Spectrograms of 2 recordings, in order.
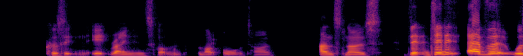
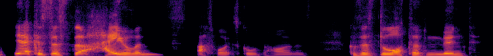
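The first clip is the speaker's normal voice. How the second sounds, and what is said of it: Bad put-on Scottish accent. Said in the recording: “That's the worst Scottish accent I've ever done. I'm usually pretty decent”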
